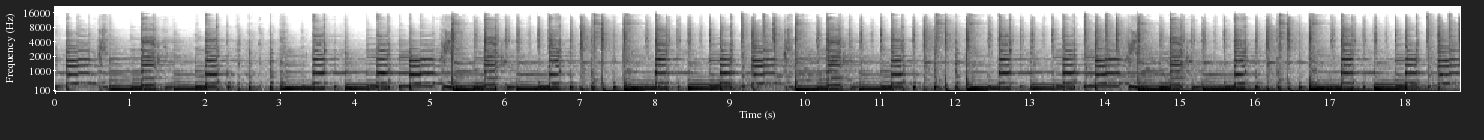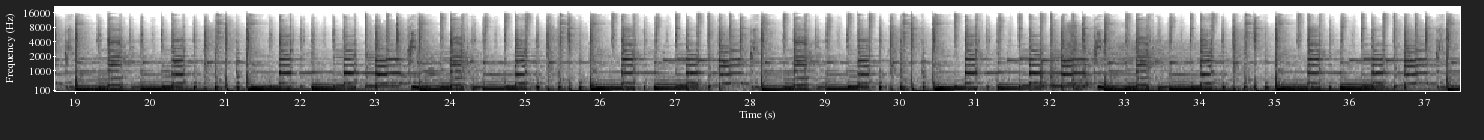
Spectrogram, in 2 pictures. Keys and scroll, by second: 0.0-0.3 typing, 1.8 F1, 2.8 KP_9, 8.1 alt+m, 8.2 alt+z, 9.8 KP_9, 11.7 alt+m, 11.7 alt+z, 13.2 KP_9, 14.5 ctrl+z, 14.9 typing, 16.7 alt+e, 20.2 KP_9, 22.5 typing, 24.5 space, 25.9 typing, 26.0 alt+z, 27.0 alt+e, 27.3 KP_9, 32.5-33.3 typing, 35.1 typing, 36.6 KP_9, 37.2 alt+m, 37.3 alt+z.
